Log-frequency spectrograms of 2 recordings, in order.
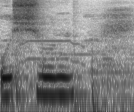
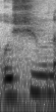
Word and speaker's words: Osun: dudu ocean black soap yes it's pronounced ocean apparently i don't know and the face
